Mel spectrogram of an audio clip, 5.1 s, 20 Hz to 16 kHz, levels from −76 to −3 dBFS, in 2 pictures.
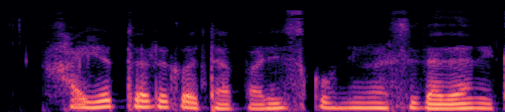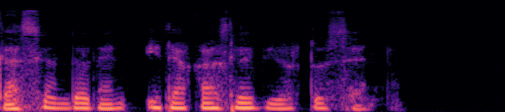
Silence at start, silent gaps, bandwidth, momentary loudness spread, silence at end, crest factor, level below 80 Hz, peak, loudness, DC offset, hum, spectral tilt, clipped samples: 0.25 s; none; 11.5 kHz; 10 LU; 0.65 s; 16 dB; -52 dBFS; -6 dBFS; -22 LUFS; under 0.1%; none; -8 dB/octave; under 0.1%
